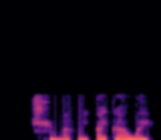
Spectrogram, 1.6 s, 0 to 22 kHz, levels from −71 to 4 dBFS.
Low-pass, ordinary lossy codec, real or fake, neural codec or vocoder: 7.2 kHz; MP3, 32 kbps; real; none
